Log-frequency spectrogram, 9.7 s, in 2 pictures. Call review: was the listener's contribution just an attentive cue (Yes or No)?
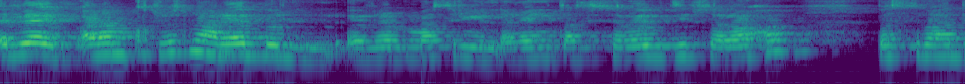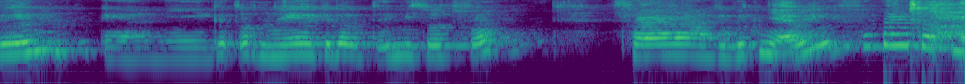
No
